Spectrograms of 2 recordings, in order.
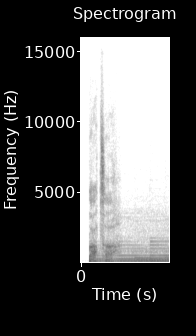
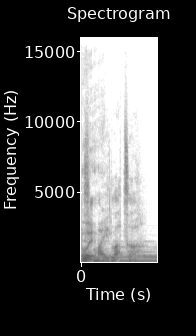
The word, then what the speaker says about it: Mailata: Mailata. That's the correct way to say it, guys. Mailata.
